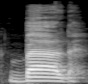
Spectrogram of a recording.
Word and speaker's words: bad: अब यहाँ पर एक रूल याद रखिएगा दोस्तों, दो कंसोनेंट के बीच में ए आएगा, उसका उच्चारण ए के रूप में करेंगे। जैसे बी से ब लिखेंगे और डी से ड लिखेंगे, दो कंसोनेंट के बीच में ए आया, उसका उच्चारण ए के रूप में करेंगे, क्या हो जाएगा दोस्तों, बैड।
